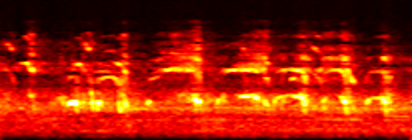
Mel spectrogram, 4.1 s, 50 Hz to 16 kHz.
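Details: Female peregrine falcon quickly feeding four chicks at a nest in Rome, 5 May 2023: repeated arched, squealing calls, several birds calling over one another, with a few louder sharp notes.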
